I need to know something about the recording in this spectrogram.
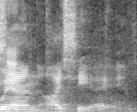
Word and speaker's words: Unica: How do you spell it? U-N-I-C? U-N-I-C-A.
